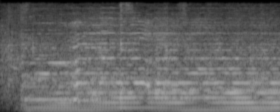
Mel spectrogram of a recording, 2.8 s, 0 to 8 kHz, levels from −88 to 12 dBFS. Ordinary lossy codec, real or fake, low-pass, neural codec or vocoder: none; fake; 7.2 kHz; codec, 24 kHz, 0.9 kbps, WavTokenizer, medium music audio release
